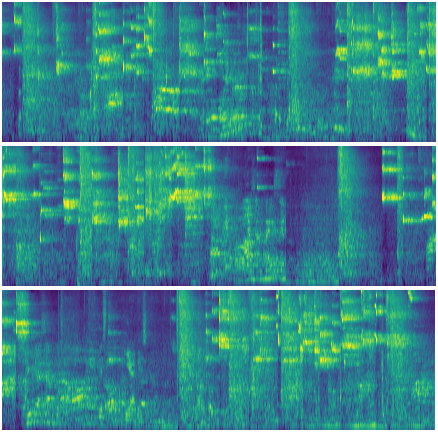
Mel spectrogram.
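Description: Men call out and chatter loudly in an echoing hall.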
